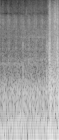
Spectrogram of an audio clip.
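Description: Pistol fire during a Counter-Strike match, a muffled rattle of shots and then a sharper, louder burst near the end, close up with no speech.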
